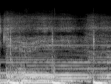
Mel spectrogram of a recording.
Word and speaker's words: Gary: He's Gary with the silent R. His name's pronounced that way.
